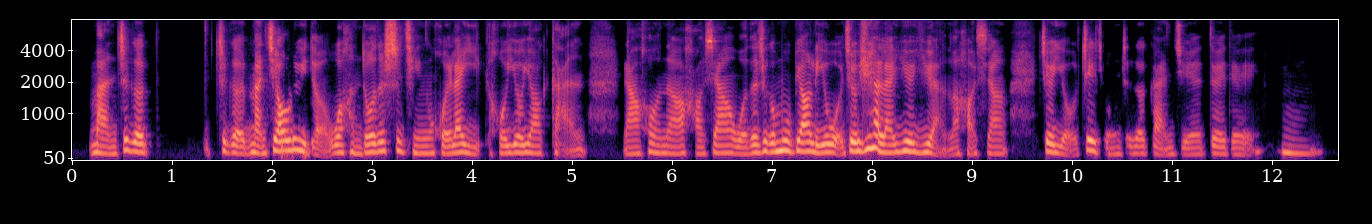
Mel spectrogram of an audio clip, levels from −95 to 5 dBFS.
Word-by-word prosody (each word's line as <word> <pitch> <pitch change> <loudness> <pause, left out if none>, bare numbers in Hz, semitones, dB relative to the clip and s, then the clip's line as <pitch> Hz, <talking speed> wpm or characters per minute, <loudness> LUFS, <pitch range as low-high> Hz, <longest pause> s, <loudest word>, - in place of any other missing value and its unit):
蛮 155 -3 -1
这 225 - +2
个 180 -4 +3 0.6
这 205 -3 -2
个 160 -4 0
蛮 160 -1 +1
焦 205 +5 +6
虑 215 -2 +4
的。 - - -6
我 170 +2 0
很 170 -2 -5
多 175 +3 +3
的 195 - +2
事 210 +1 +4
情 155 -3 -4
回 155 -2 -2
来 170 - +3
以 165 -4 -3
后 155 -2 -4
又 170 0 +1
要 160 -3 -2
赶， - - -10 0.4
然 145 +1 -4
后 175 +2 -4
呢， 155 -1 -4
好 145 -2 -9
像 160 +1 +1
我 140 -1 -3
的 170 +2 +1
这 205 - +1
个 185 - +2
目 205 +2 +6
标 195 0 +4
离 170 -3 +3
我 175 -2 +2
就 200 - +6
越 250 +6 +6
来 170 -2 +3
越 195 +3 +4
远 175 -1 -1
了， 140 - -9
好 - - -8
像。 150 -2 -7 0.3
就 190 - +2
有 160 -4 -4
这 215 -2 +3
种 135 -5 -12
这 150 - -11
个 150 -1 -5
感 130 -1 -9
觉。 135 0 -8
对 150 0 -5
对， 135 +7 -11 0.2
嗯。 165 0 -8
165 Hz, 255 characters per minute, -20 LUFS, 150-185 Hz, 0.6 s, 焦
